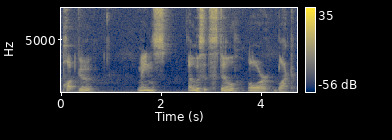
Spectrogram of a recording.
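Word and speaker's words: Poit Dhubh: 21 year old minimum and the name it's pronounced pot GU means illicit still or black pot well certainly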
